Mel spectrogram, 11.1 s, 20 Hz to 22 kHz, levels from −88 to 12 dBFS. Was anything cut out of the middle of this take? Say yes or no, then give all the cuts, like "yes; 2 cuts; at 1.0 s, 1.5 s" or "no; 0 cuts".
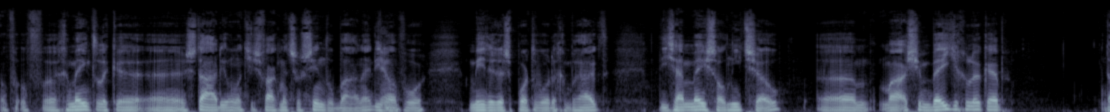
no; 0 cuts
